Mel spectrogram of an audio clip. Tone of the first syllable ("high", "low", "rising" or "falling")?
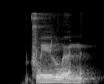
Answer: rising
